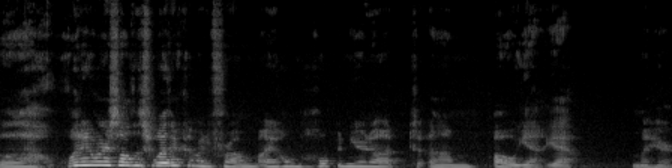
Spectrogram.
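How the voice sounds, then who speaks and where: This woman has a medium-pitched, dark, mellow voice that is somewhat breathy. She moves at a moderate pace with very wide pitch swings. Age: 50s. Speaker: retired air traffic controller. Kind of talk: casual talk to camera.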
